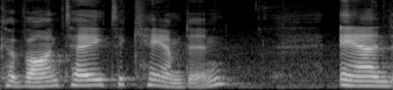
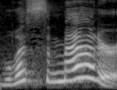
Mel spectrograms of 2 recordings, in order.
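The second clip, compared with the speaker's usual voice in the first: alarmed question; 11 semitones higher than usual. Retold or imitated. Mother asks crying child.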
